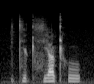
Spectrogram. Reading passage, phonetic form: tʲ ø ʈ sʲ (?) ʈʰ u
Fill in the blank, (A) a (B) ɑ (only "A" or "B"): B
